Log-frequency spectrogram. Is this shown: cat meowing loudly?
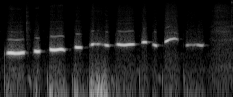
no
